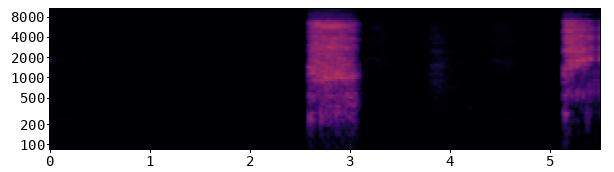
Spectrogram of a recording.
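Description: A woman's short, forceful breaths out while doing push-ups: two exhalations about two and a half seconds apart, with silence between them.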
